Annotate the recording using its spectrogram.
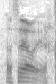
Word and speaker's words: Athaliah: And then her descendant became, and how do you say it? – Athaliah, you say? – Athaliah. – Athaliah, okay. – That's right. Either way.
